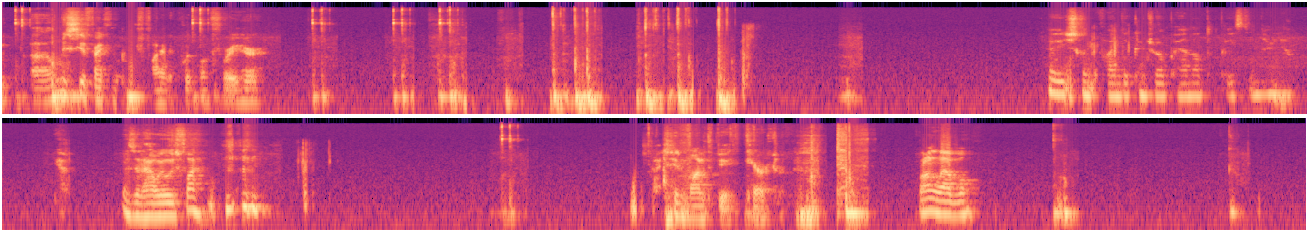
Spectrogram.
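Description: A man talks casually over an online call.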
